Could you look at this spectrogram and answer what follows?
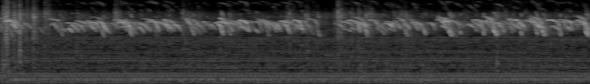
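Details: Baby chicks on their first day, a dense chorus of many high peeps overlapping continuously over a steady low electrical hum.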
